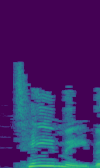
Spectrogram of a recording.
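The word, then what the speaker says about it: timi (τιμή): Honor comes from the Greek word timi, but it's spelled time, T-I-M-E. But it's pronounced timi.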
